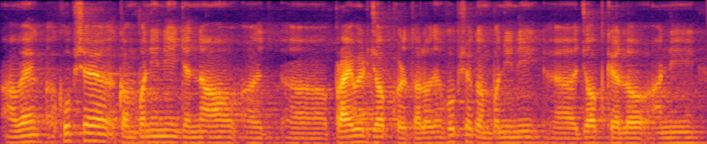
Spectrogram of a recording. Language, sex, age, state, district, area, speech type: Goan Konkani, male, 30-45, Goa, Bardez, rural, spontaneous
